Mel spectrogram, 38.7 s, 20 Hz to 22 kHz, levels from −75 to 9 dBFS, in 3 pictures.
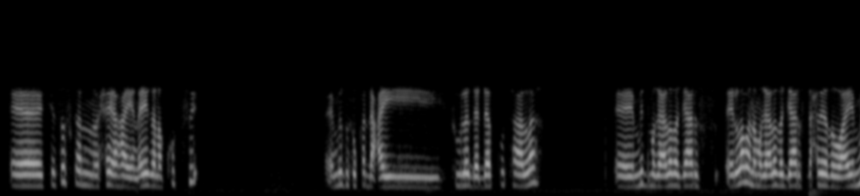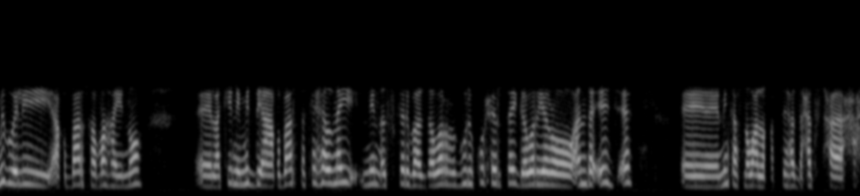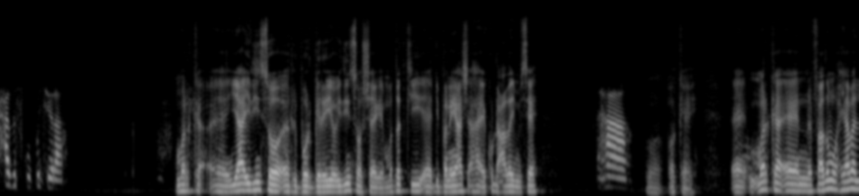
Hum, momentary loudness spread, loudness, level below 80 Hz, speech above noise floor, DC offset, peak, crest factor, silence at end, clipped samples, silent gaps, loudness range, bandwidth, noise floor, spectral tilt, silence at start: none; 13 LU; -26 LUFS; -72 dBFS; 50 dB; under 0.1%; -4 dBFS; 22 dB; 0 s; under 0.1%; none; 8 LU; 15.5 kHz; -76 dBFS; -5.5 dB/octave; 0.15 s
